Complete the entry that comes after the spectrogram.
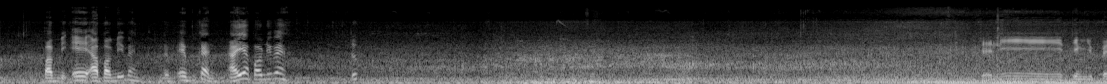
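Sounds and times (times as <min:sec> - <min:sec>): cars passing on road: 0:00.0 - 0:11.0.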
